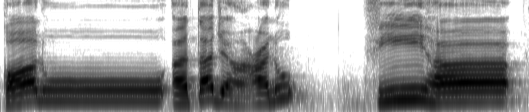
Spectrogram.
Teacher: حرف مدہ ہے، اس کے بعد حمزہ آ رہا ہے تو اسے لمبا کر کے کھینچ کے اسے ہم ادا کریں گے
